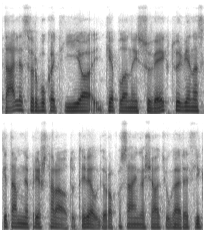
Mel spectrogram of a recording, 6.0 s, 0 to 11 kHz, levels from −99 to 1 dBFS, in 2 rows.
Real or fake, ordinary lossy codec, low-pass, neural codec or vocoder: fake; Opus, 32 kbps; 7.2 kHz; codec, 16 kHz, 4 kbps, X-Codec, WavLM features, trained on Multilingual LibriSpeech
